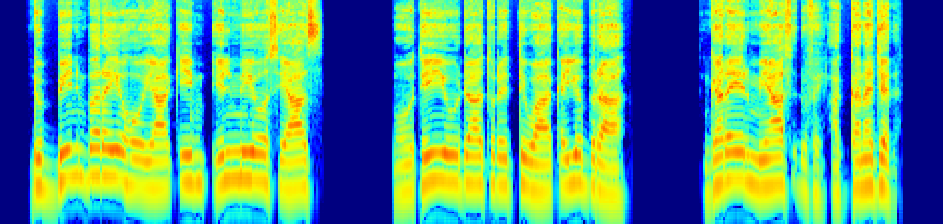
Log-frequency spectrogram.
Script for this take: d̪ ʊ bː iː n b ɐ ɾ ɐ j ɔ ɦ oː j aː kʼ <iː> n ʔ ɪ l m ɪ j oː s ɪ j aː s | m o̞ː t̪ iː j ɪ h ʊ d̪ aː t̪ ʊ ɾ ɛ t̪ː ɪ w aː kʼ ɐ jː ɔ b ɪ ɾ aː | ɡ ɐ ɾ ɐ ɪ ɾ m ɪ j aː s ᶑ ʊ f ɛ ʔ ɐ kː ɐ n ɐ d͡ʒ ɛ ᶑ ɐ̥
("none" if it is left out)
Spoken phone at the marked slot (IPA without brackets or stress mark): iː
